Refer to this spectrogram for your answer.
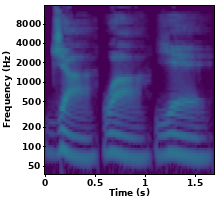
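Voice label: "jawaye", concatenated syllables; Affixing experiment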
